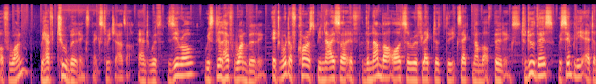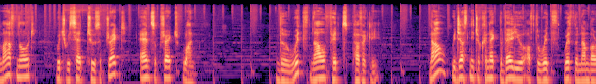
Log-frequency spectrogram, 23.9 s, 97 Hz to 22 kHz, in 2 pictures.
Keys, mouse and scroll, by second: 1.3 middle click, 2.4 click, 5.4 click, 6.5 middle click, 10.5 click, 10.9 click, 12.4 click, 12.9 shift+d, 14.4-15.1 drag, 16.1 click, 16.8 click, 17.5 click, 18.1 click, 19.2 click, 20.5 click, 22.8 middle click.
